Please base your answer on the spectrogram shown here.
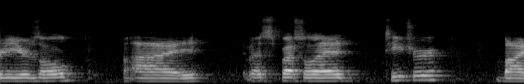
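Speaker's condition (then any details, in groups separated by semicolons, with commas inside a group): ALS; onset in legs, then arms, then core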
